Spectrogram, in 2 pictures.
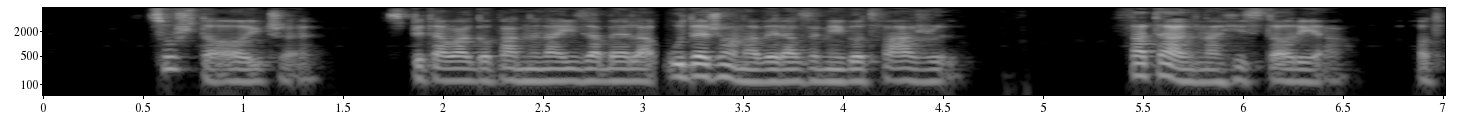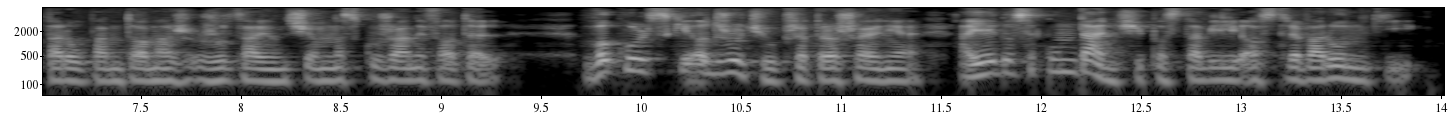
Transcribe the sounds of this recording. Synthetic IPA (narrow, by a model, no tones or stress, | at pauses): t̪suʂt̪ɔ̰ʔɔ̰jt͡ʂɛ̰ | spɘt̪awaɡɔpanːaizabɛla̰ud̪ɛʐɔnavɘɾazɛmjɛɡɔt̪faʐɘ | fat̪alnaxʲist̪ɔ̰ɾja̰ | ɔt̪paɾwpant̪ɔmaʐʐut̪sajɔnt̪sɕɛ̃naskuʐanɘfɔt̪ɛ̰l | vɔkulskʲiɔd̪ʐut͡ɕiwpʂɛpɾɔʂɛɲɛajɛɡɔsɛkund̪aɲt͡ɕipɔst̪avʲilʲiʔɔst̪ɾɛvaɾuŋkʲḭ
